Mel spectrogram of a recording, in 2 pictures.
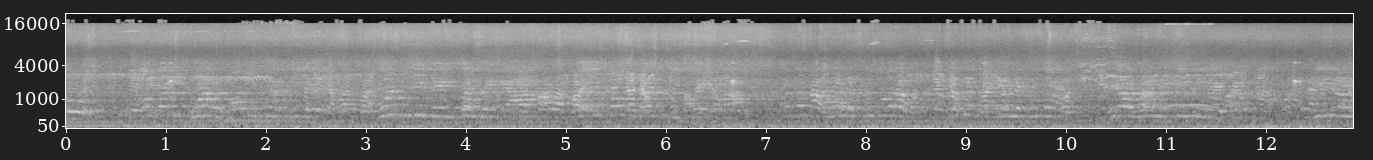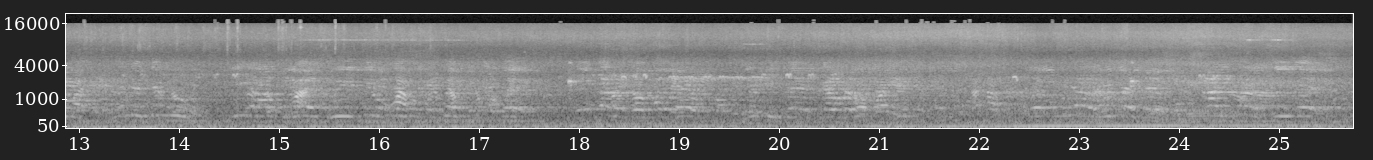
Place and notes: {
  "title": "Sec., Zhongxiao W. Rd., Zhongzheng Dist., Taipei City - Labor protest",
  "date": "2012-10-28 14:44:00",
  "latitude": "25.05",
  "longitude": "121.51",
  "altitude": "14",
  "timezone": "Asia/Taipei"
}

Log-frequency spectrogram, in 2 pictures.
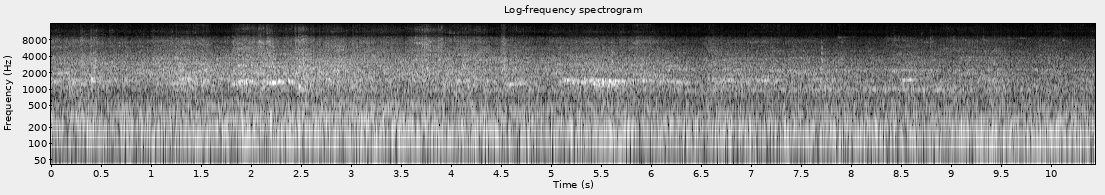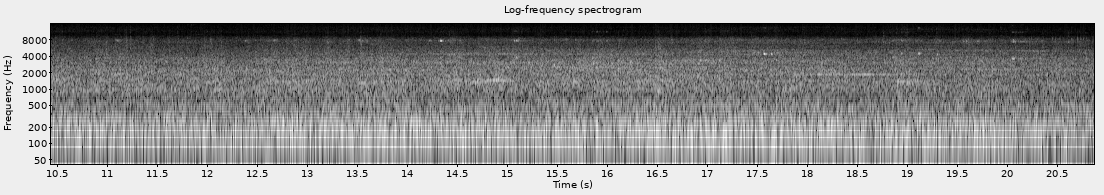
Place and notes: {
  "title": "Rijeka, Croatia, Railway Station, Composition - Passing",
  "date": "2008-07-23 21:56:00",
  "latitude": "45.33",
  "longitude": "14.43",
  "altitude": "5",
  "timezone": "Europe/Zagreb"
}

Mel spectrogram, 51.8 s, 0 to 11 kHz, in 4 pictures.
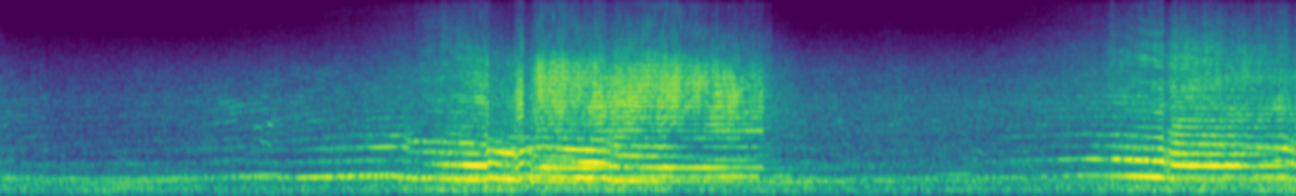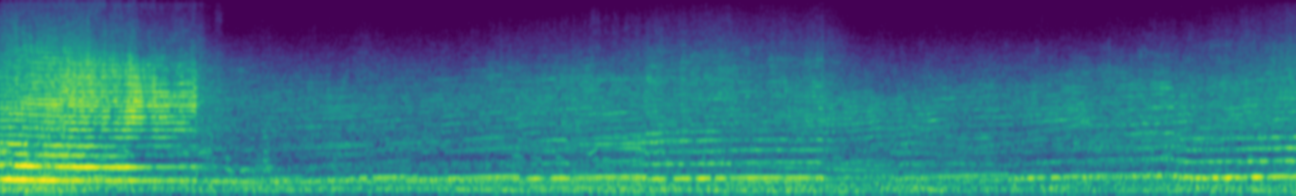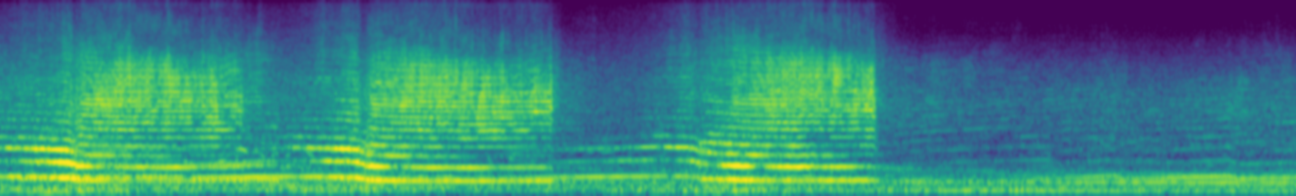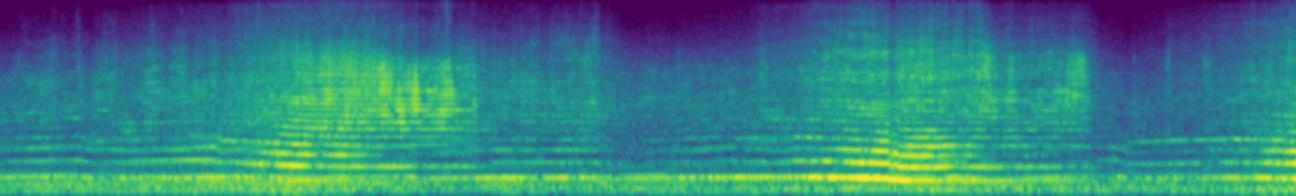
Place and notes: {
  "title": "Unnamed Road, Derby, UK - British Motorcycle Grand Prix 2004 ... 125 free practice ... contd ...",
  "date": "2004-07-23 09:30:00",
  "description": "British Motorcycle Grand Prix 2004 ... 125 free practice ... contd ... one point stereo mic to minidisk ... date correct ... time optional ...",
  "latitude": "52.83",
  "longitude": "-1.37",
  "altitude": "74",
  "timezone": "Europe/London"
}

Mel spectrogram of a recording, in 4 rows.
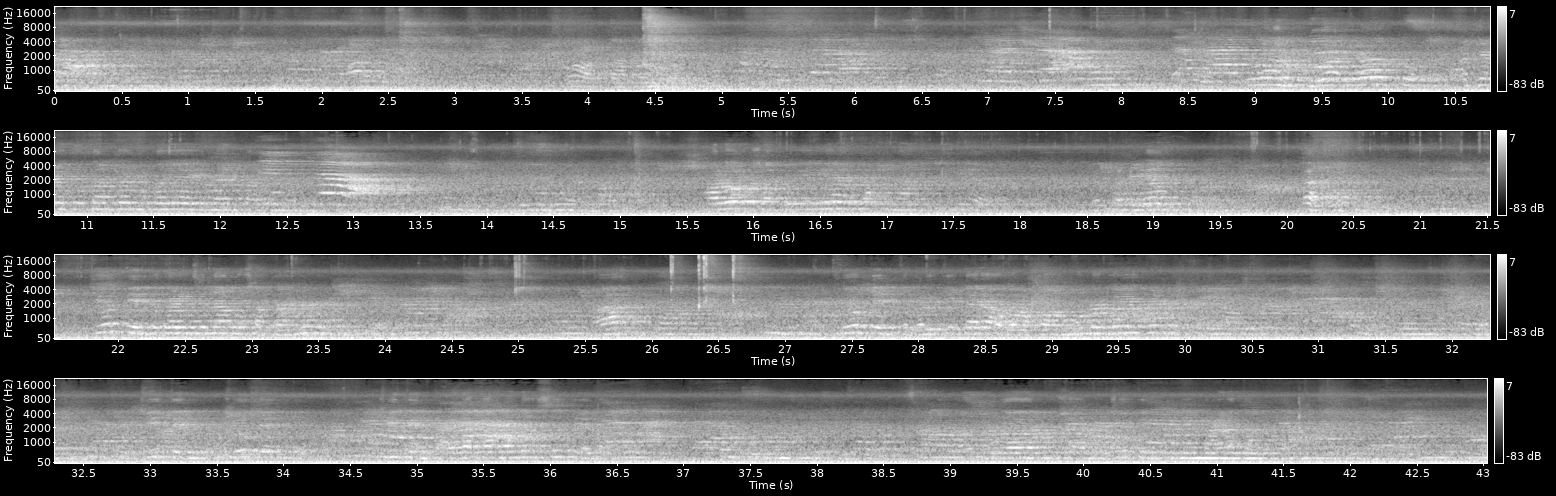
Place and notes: {
  "title": "Taimali Station, Taiwan - In the station lobby",
  "date": "2014-09-05 09:33:00",
  "description": "In the station lobby",
  "latitude": "22.62",
  "longitude": "121.01",
  "altitude": "57",
  "timezone": "Asia/Taipei"
}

